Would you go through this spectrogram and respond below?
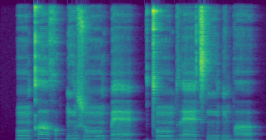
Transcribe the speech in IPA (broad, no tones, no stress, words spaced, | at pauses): õ kʼʌːxɔk͡pĩ ɮõːk͡pɛː | tʼõːbrɛːt͡sʼĩː ɗĩbʌː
